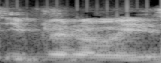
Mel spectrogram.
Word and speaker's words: iparogi: Certain people couldn't pronounce iparogi, so then Father David was like, think pierogi. And then So he added he makes e this, pierogi. pierogi. Yeah. Iparogi. Yeah, iparogi. Kind of So- looks like a pierogi Yeah.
